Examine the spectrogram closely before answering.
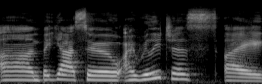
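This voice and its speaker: This woman speaks at a very slow pace. The recording is very clean, with a silent background. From California and Mexico, Mexican-American family. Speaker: cancer survivor sharing her story. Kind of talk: podcast interview, personal testimony. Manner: many fillers, casual hesitant.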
